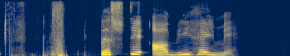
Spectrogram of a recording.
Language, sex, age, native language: Icelandic, male, 9, Icelandic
